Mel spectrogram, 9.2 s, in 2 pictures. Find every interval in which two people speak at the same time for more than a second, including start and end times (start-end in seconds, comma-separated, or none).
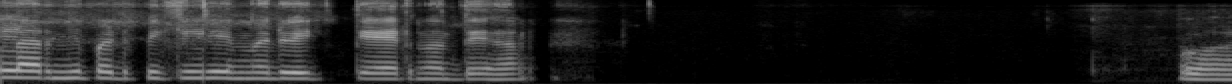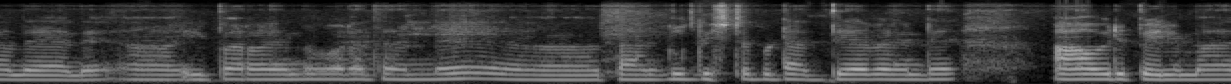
none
